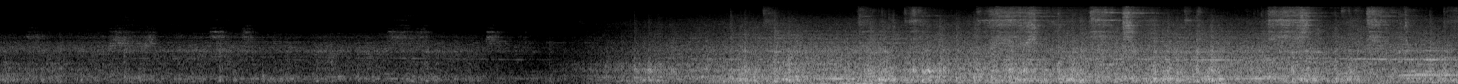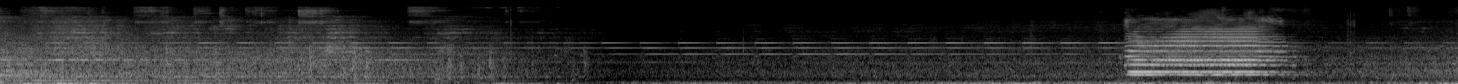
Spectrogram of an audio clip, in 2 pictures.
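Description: Electric suburban trains on the line: a loud rumble of wheels on rail as an X'Trapolis multiple unit passes close by, then a steady whine as it draws away. Near the end, an approaching Comeng electric train sounds its horn once for about a second and a half, the loudest sound.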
